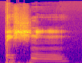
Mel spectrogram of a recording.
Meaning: 1. proud, haughty, lofty, swaggering 2. proud
- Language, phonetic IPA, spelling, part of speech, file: Czech, [ˈpɪʃniː], pyšný, adjective, Cs-pyšný.ogg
